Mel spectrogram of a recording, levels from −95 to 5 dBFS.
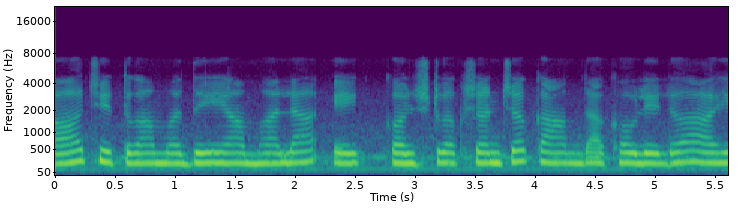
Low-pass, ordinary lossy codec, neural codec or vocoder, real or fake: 7.2 kHz; none; vocoder, 44.1 kHz, 128 mel bands every 512 samples, BigVGAN v2; fake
